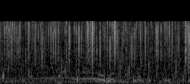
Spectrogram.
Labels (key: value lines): label: biophony, cascading saw
recorder: SoundTrap 600 or HydroMoth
